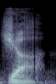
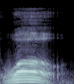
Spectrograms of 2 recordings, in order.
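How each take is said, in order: First: The name begins with a j sound. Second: The name begins with a w sound. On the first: "The most classic way it's written is J U H. You would pronounce it Ja" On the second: "Another book will write it as W H O A"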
